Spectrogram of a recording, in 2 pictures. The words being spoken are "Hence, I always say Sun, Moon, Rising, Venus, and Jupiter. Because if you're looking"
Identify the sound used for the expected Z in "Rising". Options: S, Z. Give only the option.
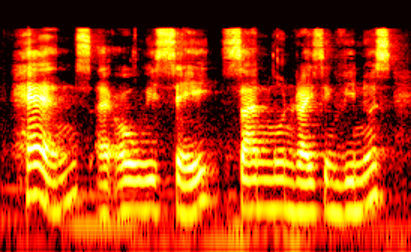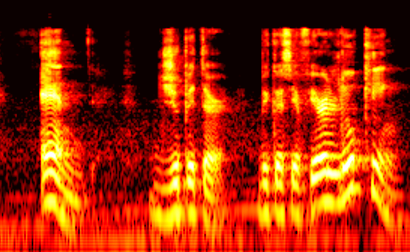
S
